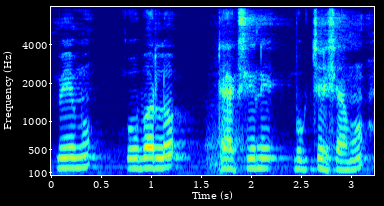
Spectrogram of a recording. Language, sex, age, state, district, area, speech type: Telugu, male, 18-30, Andhra Pradesh, Kurnool, urban, spontaneous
